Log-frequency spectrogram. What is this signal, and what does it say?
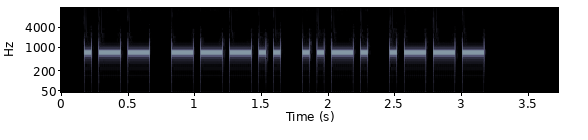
Morse code, heard as a keyed tone, about 22 wpm, 700 Hz. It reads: W8FJ
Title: Easy Call Signs - 22wpm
